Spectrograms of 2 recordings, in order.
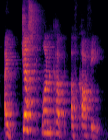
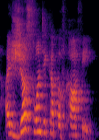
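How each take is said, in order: First: The j sound in 'just' is snappy. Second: The j sound in 'just' is soft. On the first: The speaker calls it right. "in English, the ja is very snappy" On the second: The speaker calls it wrong. "So ja is very common"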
